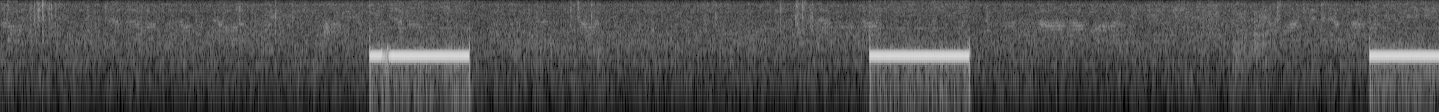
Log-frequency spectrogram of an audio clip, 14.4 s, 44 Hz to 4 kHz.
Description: Ringback tone (Europe, 425 Hz).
